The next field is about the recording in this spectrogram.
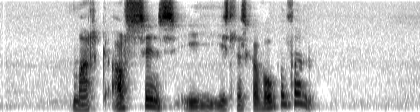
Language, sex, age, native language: Icelandic, male, 30-39, Icelandic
